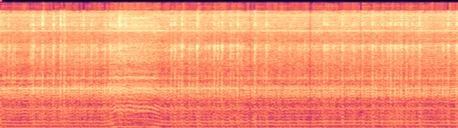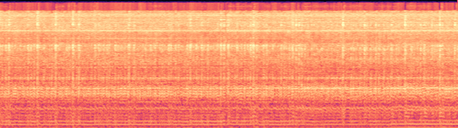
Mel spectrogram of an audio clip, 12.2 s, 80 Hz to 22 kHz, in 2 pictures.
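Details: OFNA Ultra MBX nitro buggy with 2-speed and Hyper 21 Turbo engine; even high-pitched buzz on one steady note after a brief blip, clean stable idle called perfect tune.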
